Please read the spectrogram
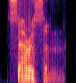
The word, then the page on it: Saracen: British English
